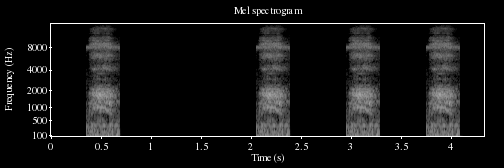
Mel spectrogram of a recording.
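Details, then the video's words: Crow calling live from a tree: one harsh caw, a pause of over a second, then three more rasping caws in a quicker, evenly spaced run. "crow call live from the tree"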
